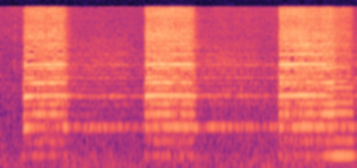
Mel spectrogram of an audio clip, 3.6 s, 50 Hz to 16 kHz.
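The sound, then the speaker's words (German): The over 100-year-old paddle steamer Stadt Rapperswil sounds its whistle as it departs from Bürkliplatz on Lake Zurich under an almost cloudless sky: three loud, steady blasts with a rich harmonic tone, the last one the longest, separated by short pauses over a low rumbling background. “Das Dampfschiff Stadt Rapperswil legt am Bürkliplatz ab.”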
